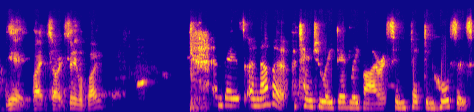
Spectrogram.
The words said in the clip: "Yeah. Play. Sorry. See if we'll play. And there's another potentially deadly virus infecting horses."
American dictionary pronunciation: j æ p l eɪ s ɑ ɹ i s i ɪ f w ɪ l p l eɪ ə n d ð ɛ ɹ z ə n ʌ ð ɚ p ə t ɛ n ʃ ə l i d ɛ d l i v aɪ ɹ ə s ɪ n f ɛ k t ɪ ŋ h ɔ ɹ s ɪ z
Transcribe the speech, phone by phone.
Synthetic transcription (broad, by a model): j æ p l eɪ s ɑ i s i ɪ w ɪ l p l eɪ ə n ð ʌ ɹ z ə n ʌ ð ɚ p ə t ɛ n ʃ l i d ɛ d l i v aɪ ɹ ə s ɪ n f ɛ k t ɪ ŋ h ɔ ɹ s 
